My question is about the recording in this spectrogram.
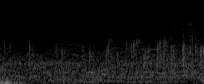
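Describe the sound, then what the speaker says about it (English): A crowd claps for players at a women's ultimate frisbee league game between the Arizona Sidewinders and Colorado Alpenglow, a faint, distant smattering of applause with scattered crowd noise throughout. "The crowd clapping for them."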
